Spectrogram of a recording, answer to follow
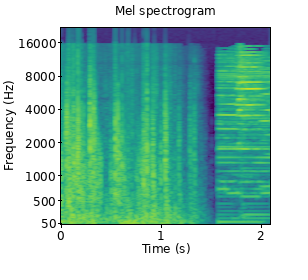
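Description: Strong gusts of wind buffeting the microphone, loud and rough. About one and a half seconds in it cuts off suddenly and music with steady held notes begins.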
